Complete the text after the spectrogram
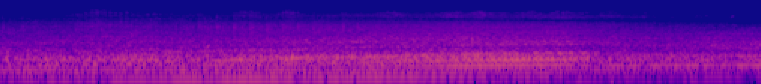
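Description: A propeller plane's engine rises and falls in pitch as it passes by.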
